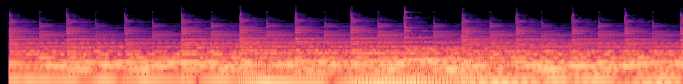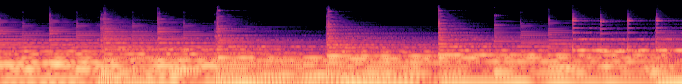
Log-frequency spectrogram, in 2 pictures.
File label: Big Ballad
